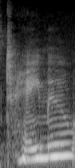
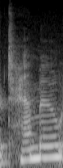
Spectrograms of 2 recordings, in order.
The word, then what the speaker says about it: Temu: The name of the company is Temu. I guess I'm pronouncing it right, or Temu.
